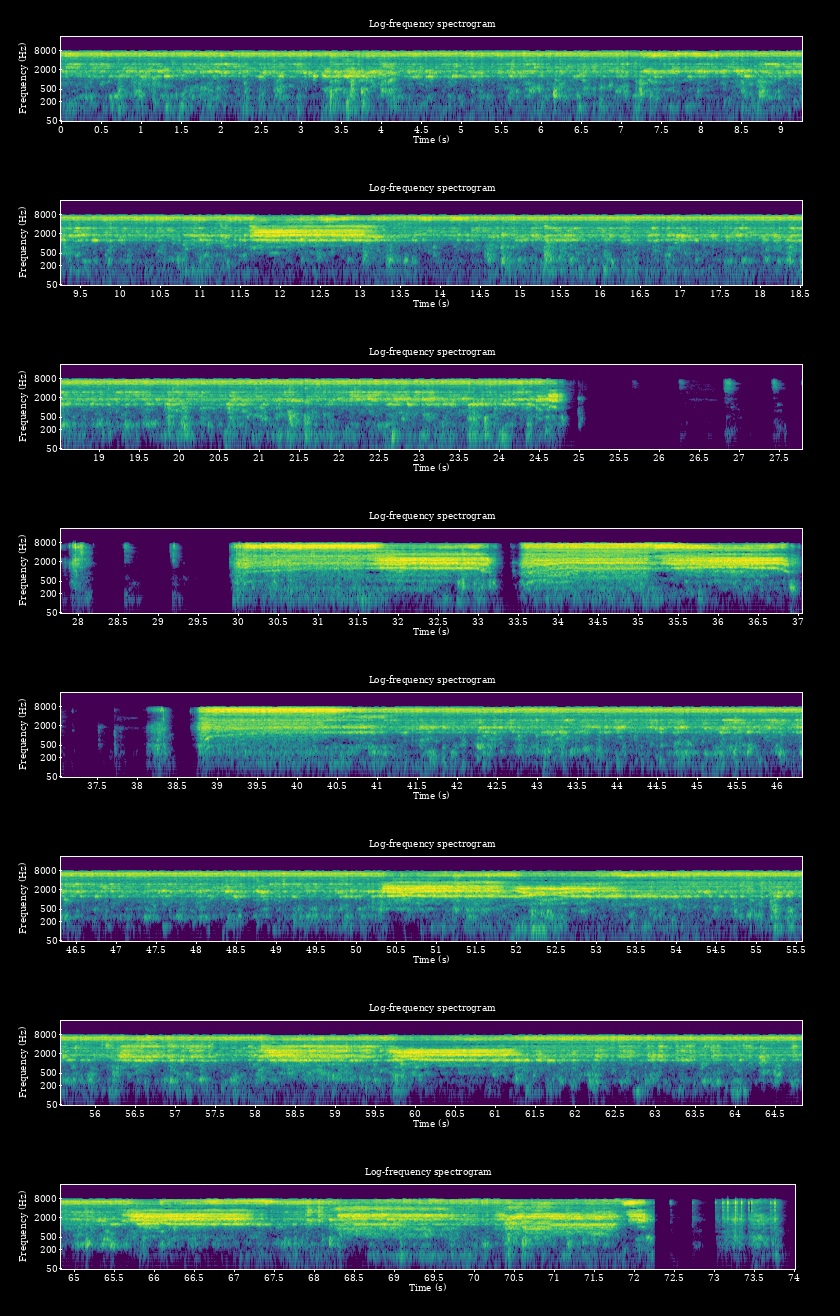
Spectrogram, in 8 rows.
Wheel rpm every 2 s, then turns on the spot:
160, 160, 160, 160, 160, 160, 160, 160, 160, 160, 160, 160, 70, 0, 10, 140, 120, 150, 90, 70, 160, 160, 160, 160, 160, 160, 160, 160, 160, 160, 160, 160, 160, 160, 160, 160, 30.
24-26 36-38 72-74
